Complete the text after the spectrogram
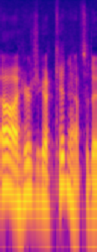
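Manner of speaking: breezy, offhand delivery. Contrasting the expected reaction with the characters' casual one: imitating a no-big-deal tone. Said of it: "there's just no big deal".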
